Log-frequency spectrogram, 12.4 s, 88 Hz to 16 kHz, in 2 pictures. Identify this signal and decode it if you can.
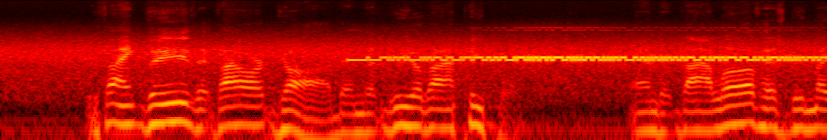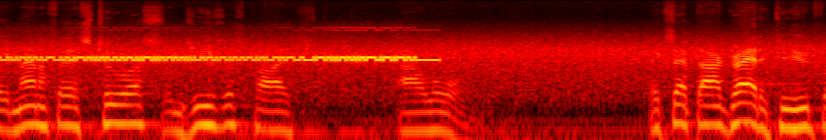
RTTY (75 baud, 170 Hz shift), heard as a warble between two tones, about 1800 Hz centre, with radio static. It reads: SOMETIMES TRANSMISSION TOWERS OF POWERLINES RUNNING OVER STEEP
